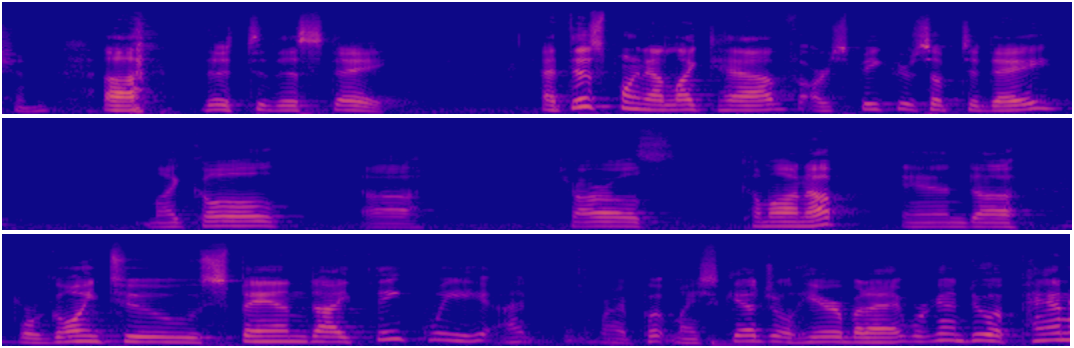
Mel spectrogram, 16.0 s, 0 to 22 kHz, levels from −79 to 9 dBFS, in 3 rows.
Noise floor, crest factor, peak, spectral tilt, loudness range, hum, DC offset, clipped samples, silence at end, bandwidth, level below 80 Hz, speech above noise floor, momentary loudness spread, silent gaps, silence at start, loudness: -74 dBFS; 24 dB; -18 dBFS; -3 dB/octave; 6 LU; none; under 0.1%; under 0.1%; 0 s; 15.5 kHz; -76 dBFS; 34 dB; 17 LU; none; 0 s; -39 LUFS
